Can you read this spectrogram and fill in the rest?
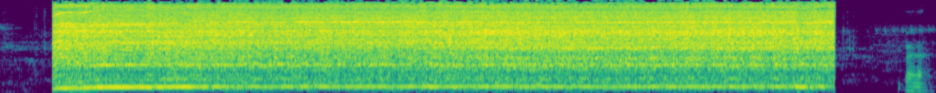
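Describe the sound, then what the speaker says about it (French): An electric mixer whips chocolate génoise batter with vanilla, starting abruptly in a loud, steady motor whine that rises slightly in pitch and holds for about eight seconds before cutting off. "Et là, on va mixer le tout."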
